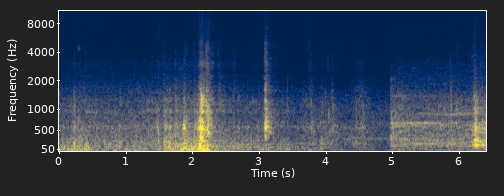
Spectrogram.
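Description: Alpine coaster toboggan sled rolling along its steel rail track: a rumble of the wheels on the rails with a few sharp knocks. The rumble eases off, and a steady mechanical hum sets in about five seconds in.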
